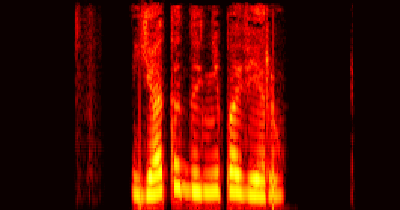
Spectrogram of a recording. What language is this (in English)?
Belarusian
